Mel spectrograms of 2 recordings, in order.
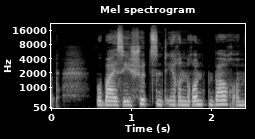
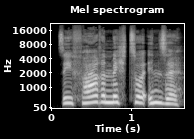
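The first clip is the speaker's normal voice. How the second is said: loud, higher command that leaves no choice; 5 semitones higher, 7 dB louder than usual. A narrator's reading. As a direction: order him, spell in the voice. Witch commands fisherman. (Hexe befiehlt dem Fischer, laut und bestimmt)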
